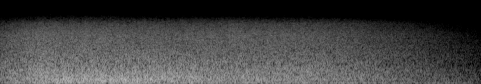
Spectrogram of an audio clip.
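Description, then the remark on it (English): Steady, full-bodied roar of ocean surf washing onto a seashore, a broad hiss that swells early and slowly recedes over a few seconds, fairly loud with no voices; a recording made to capture the sound of the ocean. “One critic wrote, "Waves come splashing out of the speakers."”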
